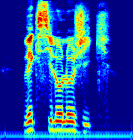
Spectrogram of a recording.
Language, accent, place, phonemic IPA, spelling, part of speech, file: French, France, Lyon, /vɛk.si.lɔ.lɔ.ʒik/, vexillologique, adjective, LL-Q150 (fra)-vexillologique.wav
- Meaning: vexillological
